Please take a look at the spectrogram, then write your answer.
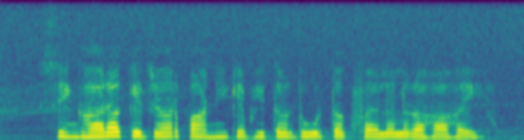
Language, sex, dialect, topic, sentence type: Magahi, female, Southern, agriculture, statement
